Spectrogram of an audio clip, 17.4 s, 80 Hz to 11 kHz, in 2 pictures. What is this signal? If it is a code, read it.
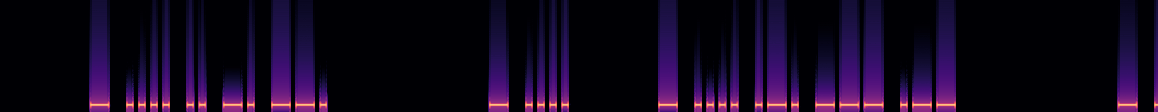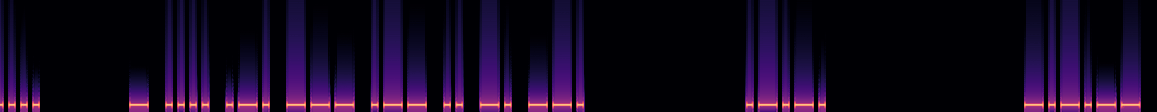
Morse code, heard as a keyed tone, about 27 wpm, 800 Hz. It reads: THING TH THROW TH THROWING <AR> !
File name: THs / TH / TH Prefixes 1 @25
